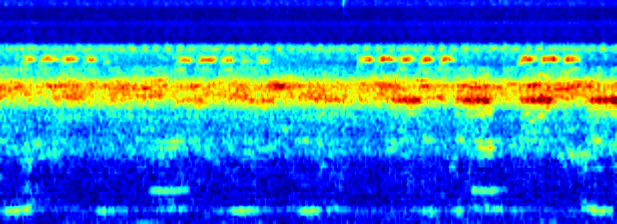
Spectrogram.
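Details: Insects heard outside a house front: a constant high-pitched shrill hum carrying quick repeated chirps, roughly one and a half per second, with soft low croak-like notes underneath.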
